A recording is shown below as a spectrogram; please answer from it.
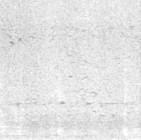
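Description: Garlic, onion and tomato sauté together in a pan, giving a steady, dense sizzle of frying close by with faint stirring and no speech.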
